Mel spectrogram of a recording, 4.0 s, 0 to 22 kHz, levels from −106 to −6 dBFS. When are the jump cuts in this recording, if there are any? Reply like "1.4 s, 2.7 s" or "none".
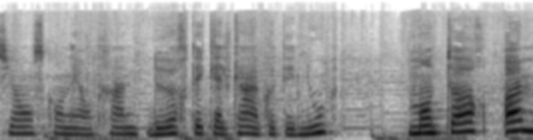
1.0 s, 2.7 s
